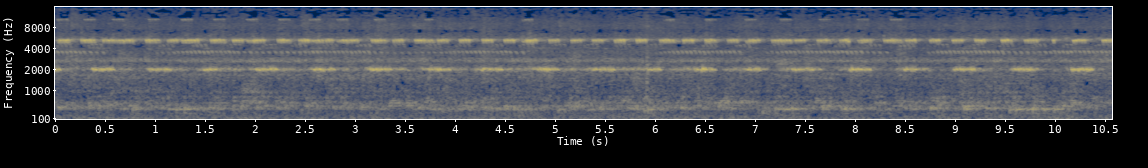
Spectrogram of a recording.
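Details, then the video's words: Insect chorus of crickets, offered to scare away rats, soothe sleep and tutor birds: a steady, piercing pulsed trill over a lower band of clipped chirps repeating in short groups, forming a thick continuous night-like wall of sound. "Suara jangkik pengusir tikus pengantar tidur"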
